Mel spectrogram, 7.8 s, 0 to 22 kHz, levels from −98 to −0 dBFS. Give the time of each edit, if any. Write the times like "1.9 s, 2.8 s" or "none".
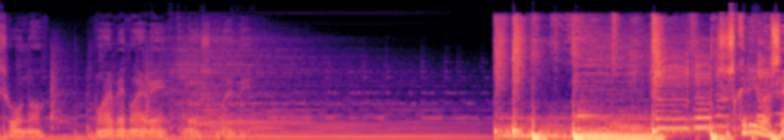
4.4 s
